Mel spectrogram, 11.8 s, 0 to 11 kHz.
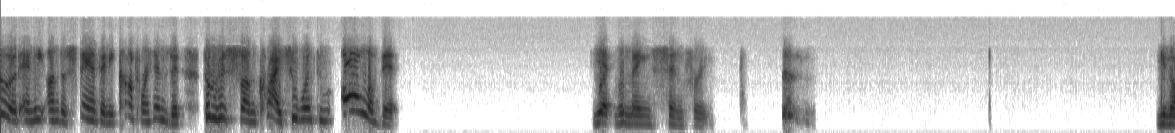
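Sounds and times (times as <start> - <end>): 
speech: 0.1 - 4.0, 5.9 - 7.2, 7.8 - 8.2, 11.6 - 11.7
throat clearing: 7.8 - 8.2.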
